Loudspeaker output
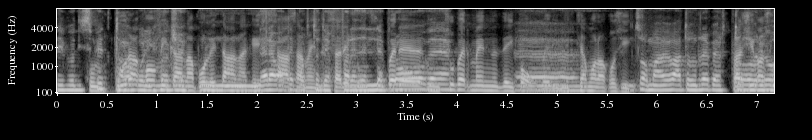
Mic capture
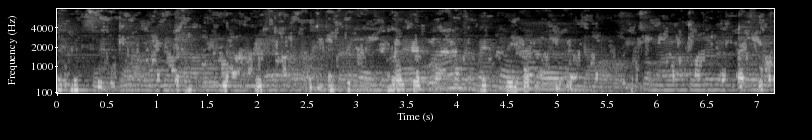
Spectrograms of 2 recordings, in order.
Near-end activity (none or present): present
